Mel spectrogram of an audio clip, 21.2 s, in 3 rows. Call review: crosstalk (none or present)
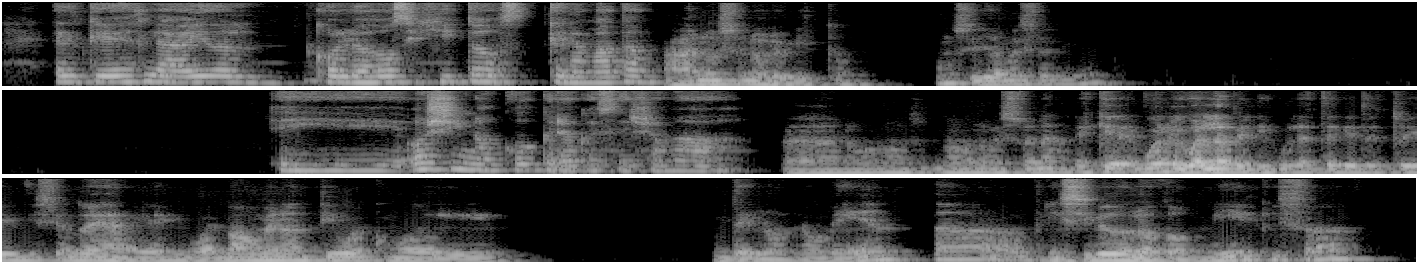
none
